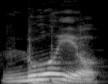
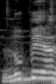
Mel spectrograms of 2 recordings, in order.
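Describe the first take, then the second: First: The name is said without a b sound. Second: The name is said with a b sound. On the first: "já bych to četl jako Nuojo" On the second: "ale našlo mi to Nubiu zet jedenáct"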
